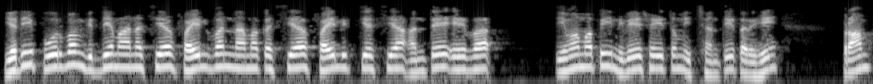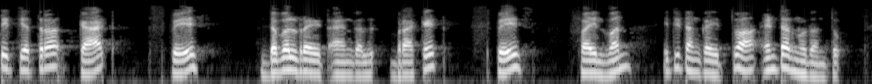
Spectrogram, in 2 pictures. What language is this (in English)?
Sanskrit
